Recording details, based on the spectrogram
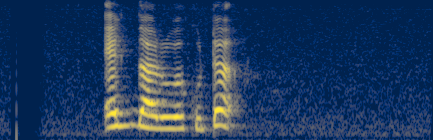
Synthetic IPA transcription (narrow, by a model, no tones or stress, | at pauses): ek̚d̪ɐɾuʋəkuʈə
